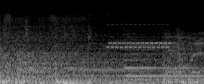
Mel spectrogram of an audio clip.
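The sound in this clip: A phone begins ringing about a second in, giving steady electronic tones over a low, rumbling outdoor background near an overpass where trucks pass.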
